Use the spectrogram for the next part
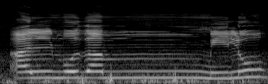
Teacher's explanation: میم مشدد ہے تو غنہ کریں گے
